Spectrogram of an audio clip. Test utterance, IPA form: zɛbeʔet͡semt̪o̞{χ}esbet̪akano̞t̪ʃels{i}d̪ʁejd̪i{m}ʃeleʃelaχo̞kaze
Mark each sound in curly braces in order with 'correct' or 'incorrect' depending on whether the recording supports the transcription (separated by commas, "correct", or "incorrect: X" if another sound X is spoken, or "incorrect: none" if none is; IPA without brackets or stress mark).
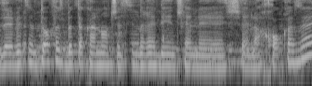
incorrect: f, correct, incorrect: n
